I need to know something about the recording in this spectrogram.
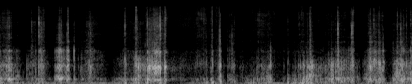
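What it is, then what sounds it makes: Clear plastic food container. Fingernails scratch and tap the ridged surface of an empty-looking, hollow, rectangular clear plastic food container with a white lid. Dry, rapid scraping and light ticking taps come in uneven bursts, with a papery, mid-range texture and short decays.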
